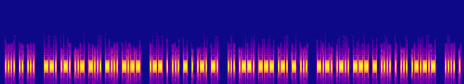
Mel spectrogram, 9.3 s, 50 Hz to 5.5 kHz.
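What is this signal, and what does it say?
Morse code, heard as a keyed tone, about 44 wpm, 600 Hz. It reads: HIS GRUBBY WESTERN SPORTS CLOTHES. HE
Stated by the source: Morse code at 43 wpm sending Ken Follett's novel Never in English, from CW med Gnister.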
